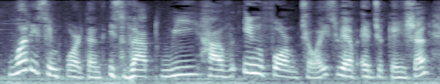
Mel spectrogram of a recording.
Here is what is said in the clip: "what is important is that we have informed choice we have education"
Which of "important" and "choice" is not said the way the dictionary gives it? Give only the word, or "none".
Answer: none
